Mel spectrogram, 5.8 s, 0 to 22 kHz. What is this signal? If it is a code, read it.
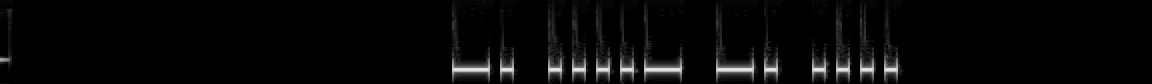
Morse code, heard as a keyed tone, about 20 wpm, 700 Hz. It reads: N4NH
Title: USA Call Signs - 4 Characters - 20wpm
